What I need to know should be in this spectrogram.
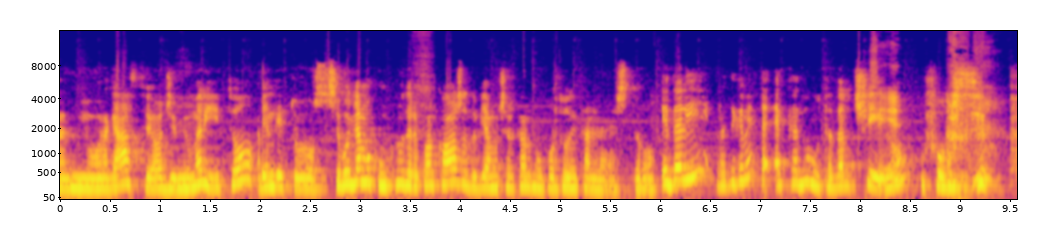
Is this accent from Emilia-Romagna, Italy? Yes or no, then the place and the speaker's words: yes; Cervia, Emilia-Romagna, Italy; moved away as an adult; also born or lived in United Arab Emirates; now in Singapore; Io vivo a Singapore ormai da 4 anni. Sono di Cervia, sono romagnola.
